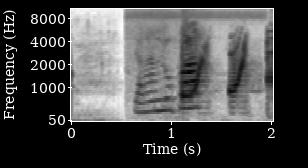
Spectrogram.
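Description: Cartoon sound effects from an animated subscribe-button outro: two springy, rising 'boing' pitch glides. The first starts about half a second in, and a shorter one follows near the end.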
